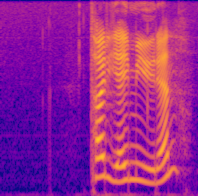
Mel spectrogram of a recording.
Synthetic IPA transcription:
t̪ʰɑːɾjæɪmyːɾən

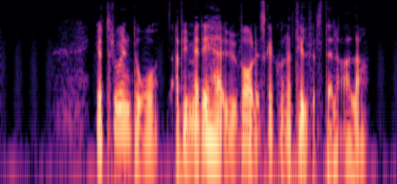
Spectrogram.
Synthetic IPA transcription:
jɑːɡ̚t̪ʰɾuːɾɛnd̪oːa̰t̪vɪmɛd̪ɛɦæːɾʔʉ̟ːɾvɑːlɪt̪skakʰɵnːat̪ʰɪlfɾɛt̪st̪ɛlːa̰ʔa̰lːa̰

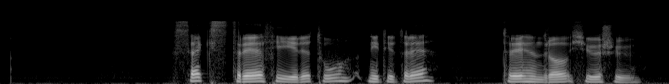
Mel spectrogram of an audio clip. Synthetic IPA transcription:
sɛkst̪ʰɾeːfiːɾət̪ʰuːnɪt̪ɪt̪ʰɾeː | t̪ʰɾeːhʉnd̪ɾəoːçʉːəʃʉː

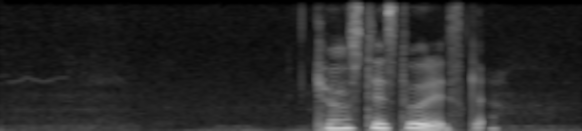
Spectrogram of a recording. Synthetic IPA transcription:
kʰɵnst̪hɪst̪uːɾɪ̰ska

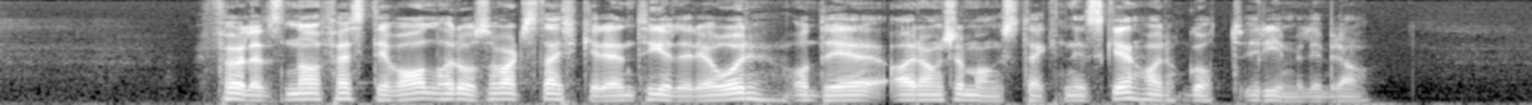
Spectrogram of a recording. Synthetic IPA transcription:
føːləlsn̩ɑːʋfɛst̪ɪʋɑːlhɑːɾɔsɔʋæʈst̪æɾkəɾəɛnt̪ʰiːlɪɾəoːɾoːd̪eːɑɾɑŋʃəmɑŋst̪ʰɛknɪskəɦɑːɾɡɔt̪ʰʉɾiːməlɪbɾɑː

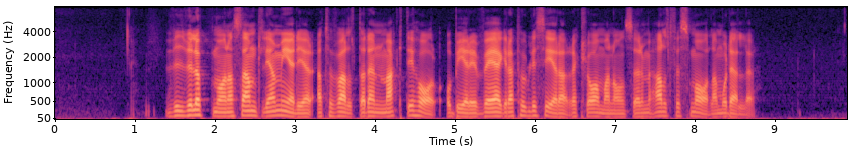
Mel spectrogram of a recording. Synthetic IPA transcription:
vɪvɪlɵpːmɑːnasamt̪ʰlɪɡameːd̪ɪəɾat̪fœɾvalt̪ad̪ɛnmakt̪vɪɦaɾɔkbeːɾɪɾvɛːɡɾapʰɵblɪseːɾaɾɛkʰlɑːmanɔnsəɾmɛalt̪fœʂmɑːlamʊd̪ɛlːə̰ɾ

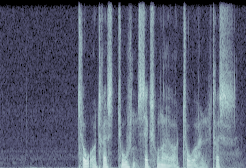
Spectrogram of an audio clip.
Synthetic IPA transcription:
t͡sʰo̝̰ːʔɒ̽t͡sʰʁast͡sʰṵːsn̩seɡ̥shunɐð̞ˠɒ̽t͡sʰo̝̰ːɒhælt͡sʰʁas

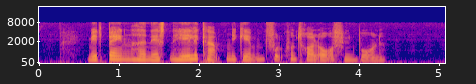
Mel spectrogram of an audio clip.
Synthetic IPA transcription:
me̝d̥̚b̥ɛ̰ːnn̩ɦæð̞̩ˠnesd̥n̩ɦe̝ːləkʰɑ̈m̰b̥n̩iɡ̥en̰m̩ful̰kʰɒ̽nt͡sʰʁɒ̽l̰ʔɒʊ̰ɐfyːnb̥o̝̰ːɐnə

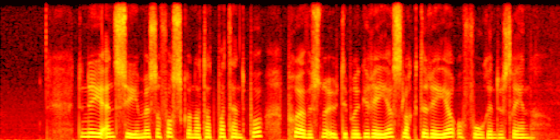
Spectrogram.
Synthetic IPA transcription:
d̪̥eːnyːəʔɛnsyːməsɔmfɔʃkəʁnəhɑːt̪ʰɑt̪̚pʰɑt̪ʰɛnt̪pʰoːpʰʁøːʋəsnoːʉːt̪iːbʁʏɡəʁiːəʁslɑkt̪əʁiːəʁoːfuːʁɪnd̪ʉst̪ʁiːən

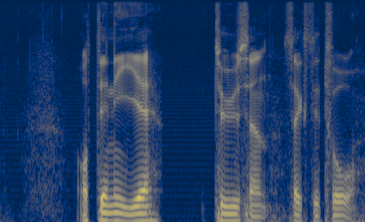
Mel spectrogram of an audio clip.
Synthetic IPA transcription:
ʔɔ̰t̪ːɪniːʊ | t̪ʰʉ̟ːsənsɛkst̪ɪt̪ʰv̥oː

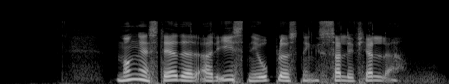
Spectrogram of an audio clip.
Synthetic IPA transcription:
mɑŋəst̪eːd̪əɾæ̰ːɾiːsn̩iːʊpløːsnɪŋsɑliːfjɛlə̰

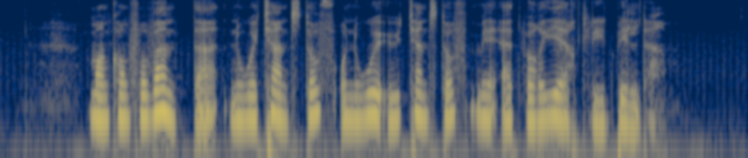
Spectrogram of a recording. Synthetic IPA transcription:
mɑnkʰɑnfɔʋɛnt̪ə̰nuːəçɛnt̪st̪ɔfo̰ːnuːəʔʉːçɛnt̪st̪ɔfmeːʔɛt̪ʰʋɑʁɪeːʁt̪ʰlyːd̪bɪld̪ə

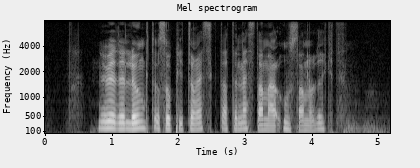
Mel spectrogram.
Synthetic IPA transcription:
nʉ̟ːæɖɛlɵŋt̪ɔsɔpʰɪt̪ʊɾɛskt̪at̪̚d̪ɛnɛst̪anæɾuːsanʊliːkt̪

